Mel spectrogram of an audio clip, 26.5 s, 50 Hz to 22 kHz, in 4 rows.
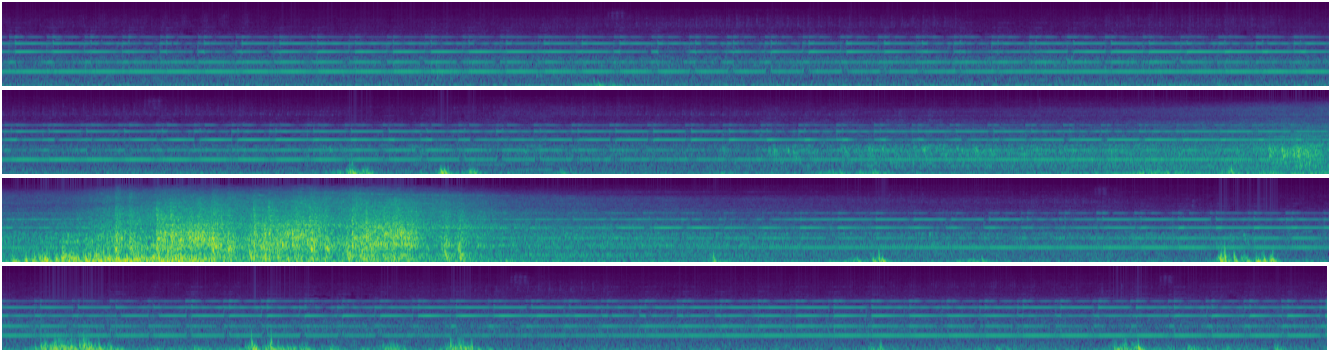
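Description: Dutch level-crossing warning bell ringing steadily and rapidly throughout, while an Arriva passenger train rushes past, loudest from about 13 to 16 seconds in. Several short low thumps follow in the second half.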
